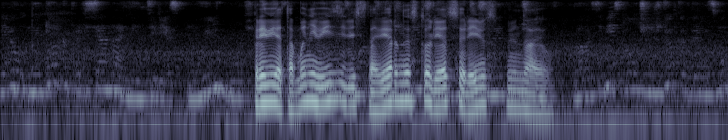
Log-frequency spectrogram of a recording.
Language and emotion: Russian, neutral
